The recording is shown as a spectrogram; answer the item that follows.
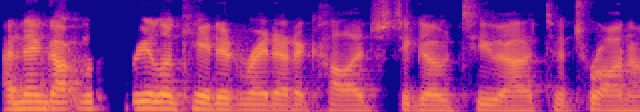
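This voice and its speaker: This woman talks at a very fast pace in a very deep, low pitch, with a slight Canadian accent. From western Canada, Calgary. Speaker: business executive and author. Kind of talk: interview.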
